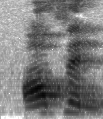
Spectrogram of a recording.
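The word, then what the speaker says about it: often: यहां देखेंगे क्रिस्टमस नहीं है, टी साइलेंट हो गया तो क्रिसमस। इस तरीके से सॉफ्टन मुलायम। ऑफन प्रायः या हमेशा।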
